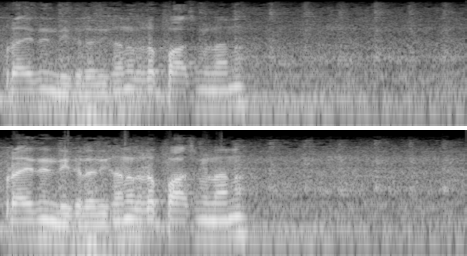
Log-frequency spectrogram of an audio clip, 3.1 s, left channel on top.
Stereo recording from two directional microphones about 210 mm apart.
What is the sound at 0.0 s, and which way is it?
Speech, centre (ahead or behind).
